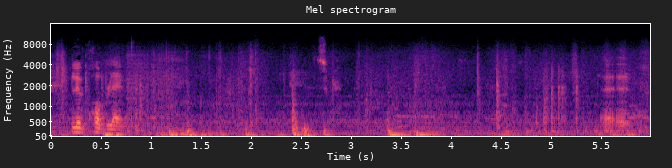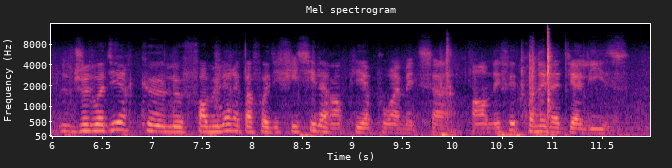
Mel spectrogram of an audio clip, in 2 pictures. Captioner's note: speaking in french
